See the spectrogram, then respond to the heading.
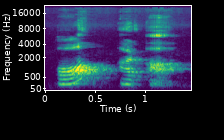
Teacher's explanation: কণ্ঠের সাহায্যে উচ্চারিত হয় বলে একে কণ্ঠধ্বনি বলা হয়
